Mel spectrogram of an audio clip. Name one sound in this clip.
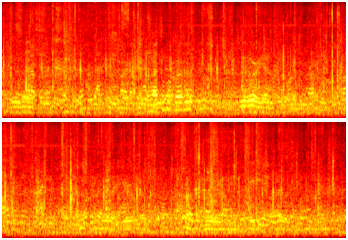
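A crowd of men chat and murmur while walking outdoors.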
